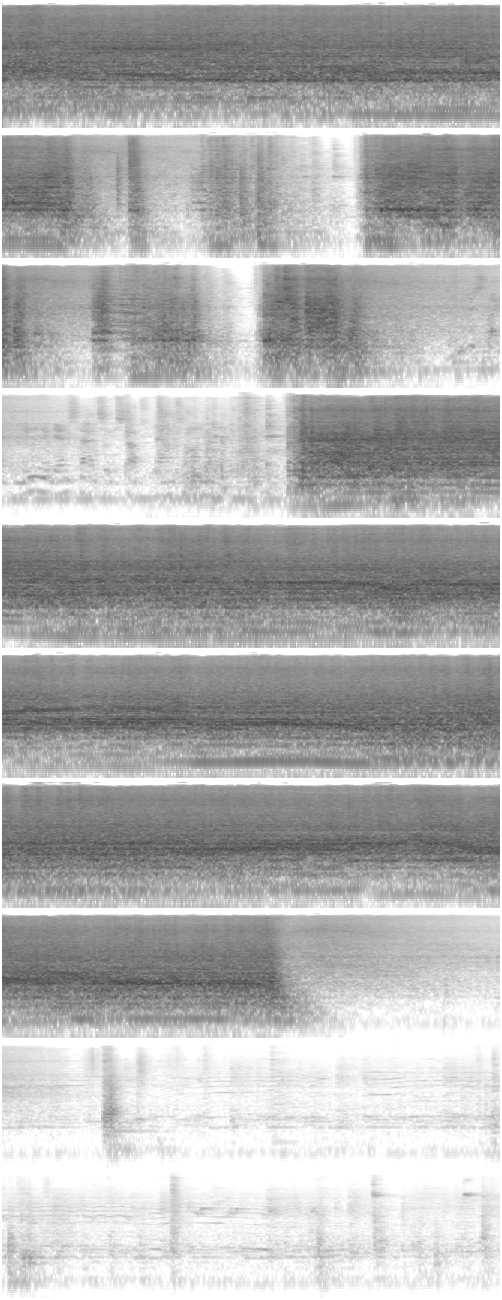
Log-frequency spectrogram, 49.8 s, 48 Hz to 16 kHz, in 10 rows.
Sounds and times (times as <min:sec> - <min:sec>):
Speech: 0:14.6 - 0:17.2.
